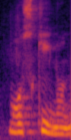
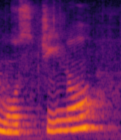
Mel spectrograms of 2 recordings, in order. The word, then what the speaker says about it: Moschino: Now, this is Moschino. This is not Moschino, Moschino, Moschino.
